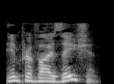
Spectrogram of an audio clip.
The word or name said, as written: improvisation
